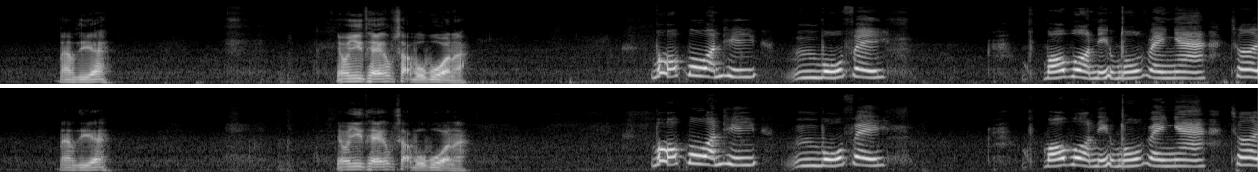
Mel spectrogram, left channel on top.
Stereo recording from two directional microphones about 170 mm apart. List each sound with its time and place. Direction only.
0.6 s a child's voice: 20° left (ahead or behind)
3.3 s a child's voice: 15° left (ahead or behind)
6.5 s a sound: 5° left (ahead or behind)
7.9 s a child's voice: 10° left (ahead or behind)
9.8 s a sound: 5° left (ahead or behind)
10.4 s a child's voice: 30° left (ahead or behind)
10.7 s a child's voice: 10° left (ahead or behind)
